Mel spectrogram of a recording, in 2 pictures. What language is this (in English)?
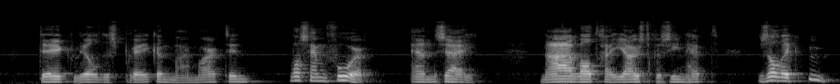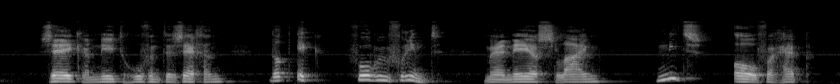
Dutch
